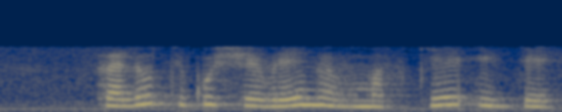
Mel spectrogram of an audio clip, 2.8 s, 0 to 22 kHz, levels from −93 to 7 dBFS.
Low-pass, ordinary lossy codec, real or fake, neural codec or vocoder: 7.2 kHz; AAC, 16 kbps; real; none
